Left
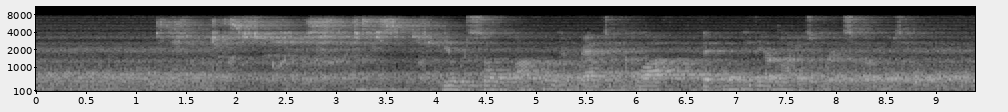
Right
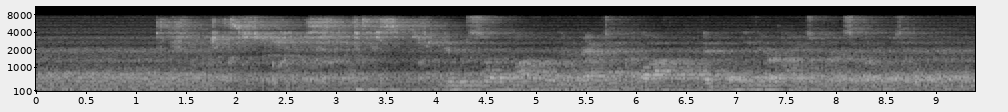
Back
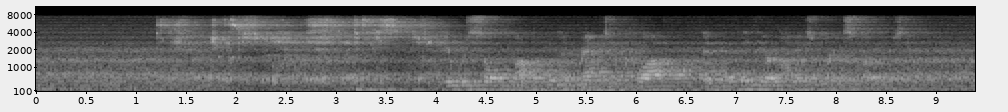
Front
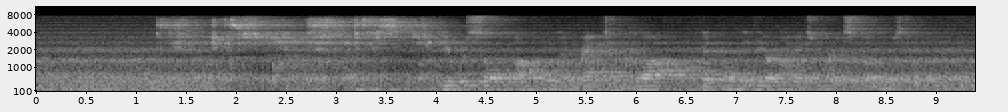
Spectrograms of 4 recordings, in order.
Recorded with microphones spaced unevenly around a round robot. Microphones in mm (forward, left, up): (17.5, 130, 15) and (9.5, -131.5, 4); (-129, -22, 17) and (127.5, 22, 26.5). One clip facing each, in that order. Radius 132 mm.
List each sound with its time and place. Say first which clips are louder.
1.2 s whispering: even, front 5 dB; 95° right, 1.6 m
4.0 s a man speaking: even, front 1 dB; 70° left, 3.5 m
